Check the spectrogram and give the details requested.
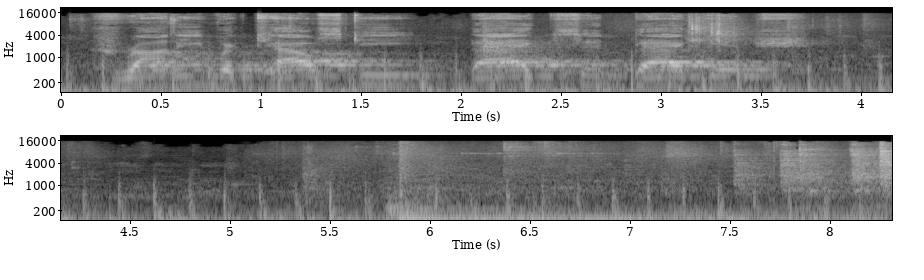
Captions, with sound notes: (Over intercom) Ronnie Rakowski, bags and baggage.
